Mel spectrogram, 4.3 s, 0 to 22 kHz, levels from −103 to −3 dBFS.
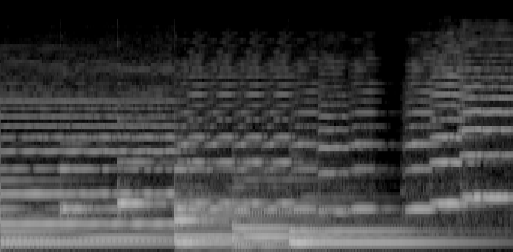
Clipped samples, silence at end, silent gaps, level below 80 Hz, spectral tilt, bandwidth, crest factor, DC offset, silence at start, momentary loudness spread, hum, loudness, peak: under 0.1%; 0 s; none; -82 dBFS; -6.5 dB/octave; 12 kHz; 16 dB; under 0.1%; 0 s; 6 LU; none; -39 LUFS; -22 dBFS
